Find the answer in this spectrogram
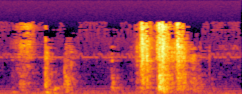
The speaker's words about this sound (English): The door to the yard opened.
